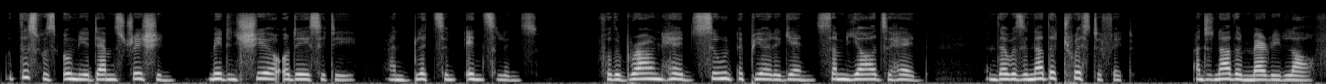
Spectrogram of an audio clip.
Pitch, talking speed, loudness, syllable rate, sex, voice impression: 225 Hz, 155 wpm, -17 LUFS, 5.3 syllables/s, female, slightly masculine, very young, slightly soft, slightly cute, friendly, slightly kind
